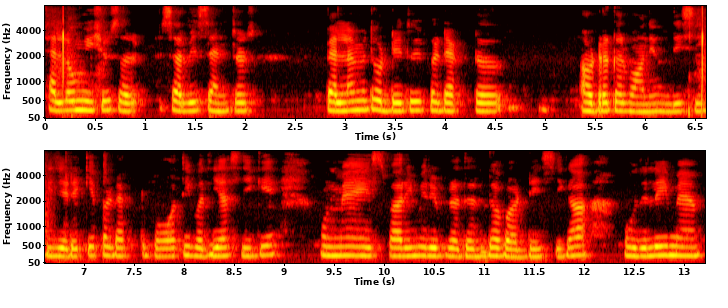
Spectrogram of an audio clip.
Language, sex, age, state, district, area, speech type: Punjabi, female, 18-30, Punjab, Mansa, rural, spontaneous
